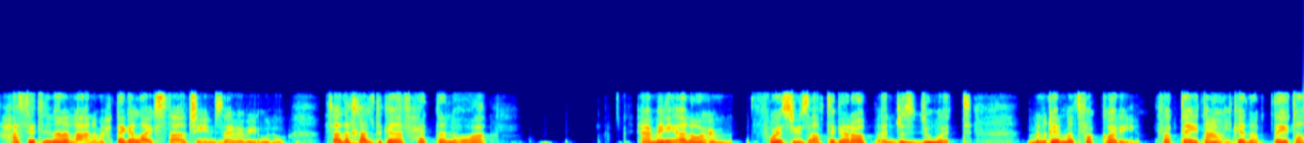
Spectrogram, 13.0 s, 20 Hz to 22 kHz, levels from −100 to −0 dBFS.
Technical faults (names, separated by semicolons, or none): Speex codec; VoIP packet loss concealed by the speech codec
